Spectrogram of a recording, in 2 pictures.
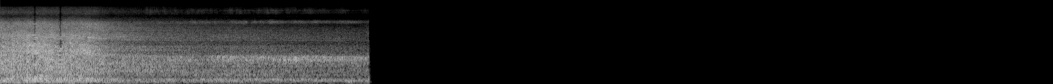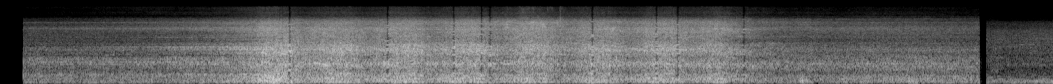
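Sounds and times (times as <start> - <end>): high-speed train passing: 0.0 - 3.7, 10.8 - 21.0.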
